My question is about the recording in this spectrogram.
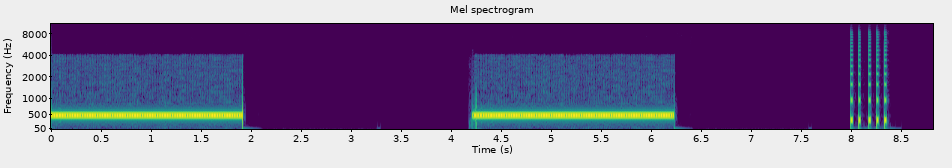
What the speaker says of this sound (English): Sounds like a real phone ring, chat.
